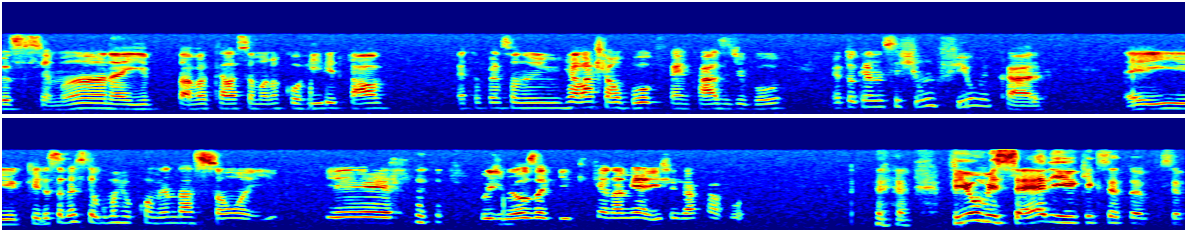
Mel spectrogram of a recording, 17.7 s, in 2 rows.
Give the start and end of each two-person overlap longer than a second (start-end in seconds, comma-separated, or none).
none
